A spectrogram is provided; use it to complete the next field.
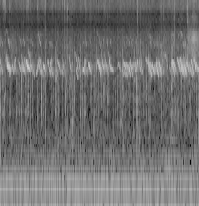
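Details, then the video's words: Chicks chirping loudly and continuously, dense strings of high, rippling peeps rising and dipping in pitch, over an even low hum throughout. "Baby "Chicks Chirping" Sound"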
